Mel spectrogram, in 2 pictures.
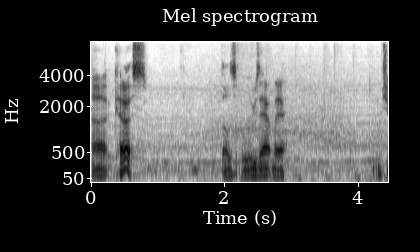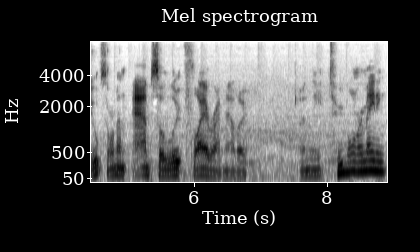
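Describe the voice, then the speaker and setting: A man with an Australian accent talks at a fairly slow pace in a fairly low pitch, with very wide pitch swings and long, frequent pauses. Music plays in the background. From Australia, Brisbane. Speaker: esports caster and streamer. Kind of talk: live commentary. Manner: animated.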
